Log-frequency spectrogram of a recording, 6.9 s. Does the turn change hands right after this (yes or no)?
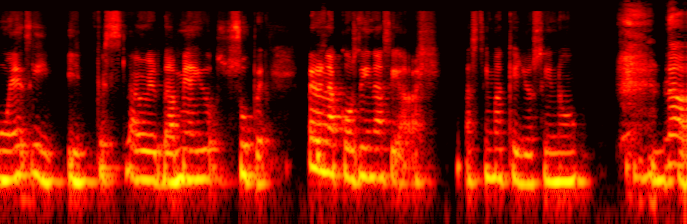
yes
